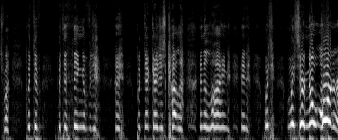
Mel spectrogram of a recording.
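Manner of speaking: horrified breakdown babble. Mocking the other's impression: imitating someone having a breakdown. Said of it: "somebody who was having a mental breakdown".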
